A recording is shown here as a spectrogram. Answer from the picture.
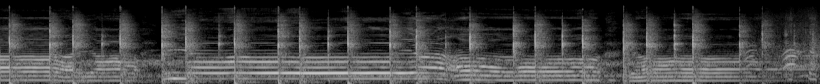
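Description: Greenlandic drum song: a qilaat frame drum struck in sharp, steady strokes about two to three a second, under a singer holding long notes that step down in pitch now and then.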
